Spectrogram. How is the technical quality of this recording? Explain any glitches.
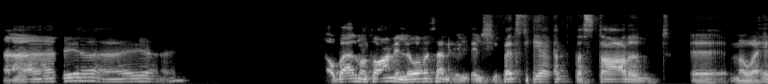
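Nothing in the speech stood out as a technical problem on listening, so there are no glitches to explain.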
